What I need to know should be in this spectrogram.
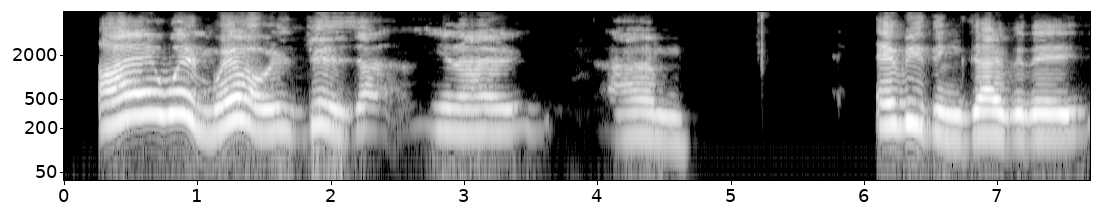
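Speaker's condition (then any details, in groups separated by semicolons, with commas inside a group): Cerebral palsy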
